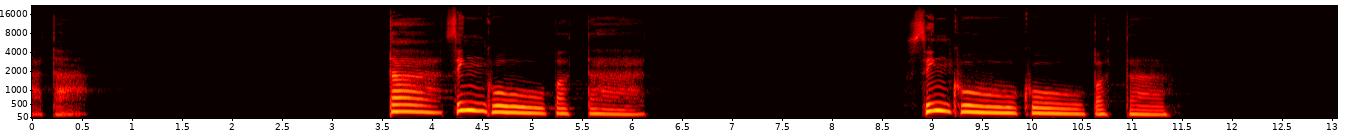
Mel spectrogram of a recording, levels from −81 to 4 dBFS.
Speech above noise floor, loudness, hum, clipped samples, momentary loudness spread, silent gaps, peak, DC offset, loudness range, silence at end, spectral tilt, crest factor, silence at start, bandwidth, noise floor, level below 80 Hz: 48 dB; -31 LUFS; none; under 0.1%; 15 LU; 1.16-3.55 s, 6.67-8.66 s; -14 dBFS; under 0.1%; 12 LU; 1.7 s; -6.5 dB/octave; 20 dB; 0 s; 18 kHz; -78 dBFS; -80 dBFS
